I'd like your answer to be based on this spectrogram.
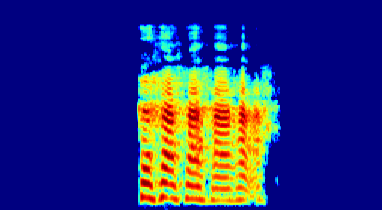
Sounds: Laughter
